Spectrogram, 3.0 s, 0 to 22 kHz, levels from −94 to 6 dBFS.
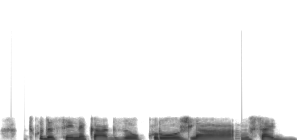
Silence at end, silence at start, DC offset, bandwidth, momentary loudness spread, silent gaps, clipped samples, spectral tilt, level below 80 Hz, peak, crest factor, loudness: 0.05 s; 0.05 s; under 0.1%; 3.8 kHz; 5 LU; none; under 0.1%; -4 dB/octave; -66 dBFS; -6 dBFS; 16 dB; -20 LUFS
